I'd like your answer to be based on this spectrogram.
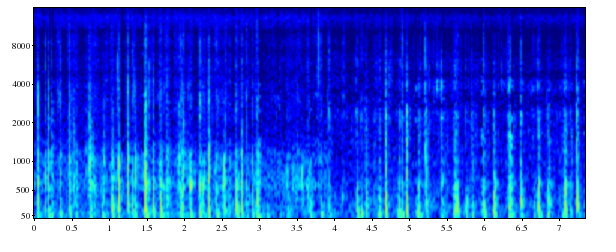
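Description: Fingertips and nails of both hands tap rapidly on the paper cover and page edges of a medium spiral-bound paper sketchbook with coloured tabs, a solid stack of pages held upright with a crayon drawing facing out. The taps are short, dry and hollow-sounding, in an uneven clip-clop rhythm with a softer stretch midway before the sharper tapping resumes.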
